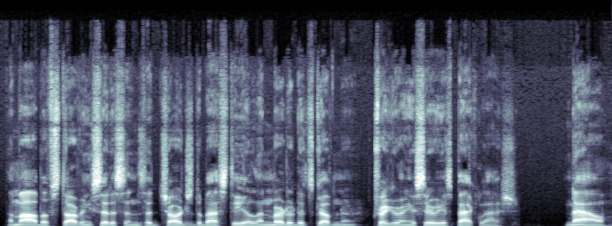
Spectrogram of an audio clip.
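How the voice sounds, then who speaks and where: A man narrating a historical novel in the first person, with expressive, deliberate storytelling. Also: on the low side, dry recording, clean studio sound. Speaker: audiobook narrator, professional voice actor.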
